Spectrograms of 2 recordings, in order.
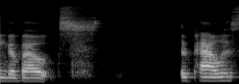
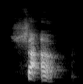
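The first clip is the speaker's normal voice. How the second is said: louder shut up; 4 semitones higher, 5 dB louder than usual. Shown as a demonstration. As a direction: repeat shut up louder and sharper. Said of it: "Oh my God, shut up".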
